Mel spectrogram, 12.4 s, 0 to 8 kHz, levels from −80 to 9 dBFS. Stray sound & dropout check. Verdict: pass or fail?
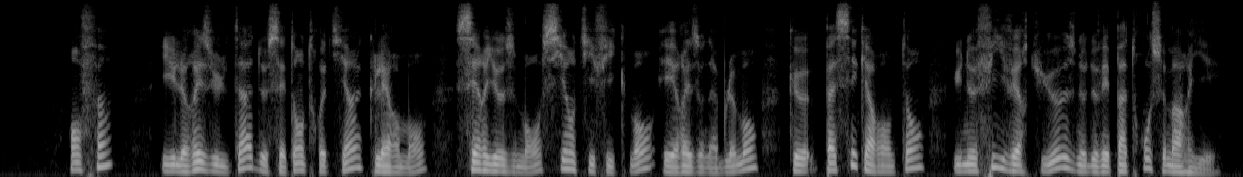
pass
